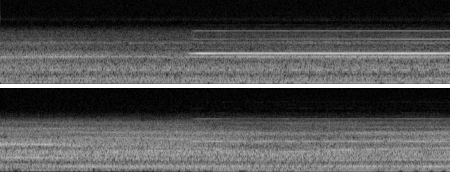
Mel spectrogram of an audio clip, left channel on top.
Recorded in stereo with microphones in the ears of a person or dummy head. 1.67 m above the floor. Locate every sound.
1.9 s a flute: 30° right (ahead or behind), 1.6 m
